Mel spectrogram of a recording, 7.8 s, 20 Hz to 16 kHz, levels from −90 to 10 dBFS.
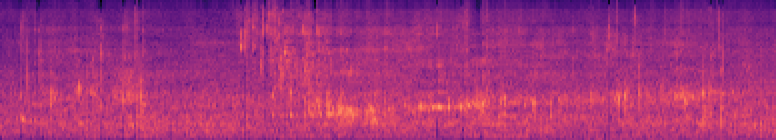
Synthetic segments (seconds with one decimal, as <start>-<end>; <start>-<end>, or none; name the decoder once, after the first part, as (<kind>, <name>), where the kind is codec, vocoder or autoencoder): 0.0-2.0 (codec, SNAC); 3.3-7.8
